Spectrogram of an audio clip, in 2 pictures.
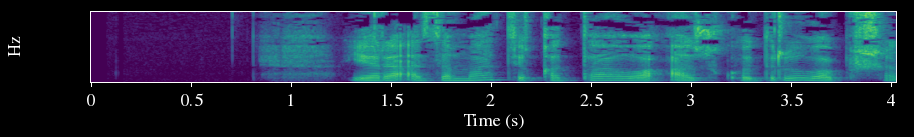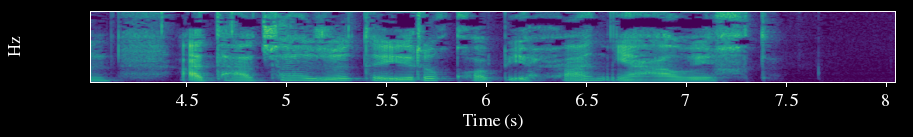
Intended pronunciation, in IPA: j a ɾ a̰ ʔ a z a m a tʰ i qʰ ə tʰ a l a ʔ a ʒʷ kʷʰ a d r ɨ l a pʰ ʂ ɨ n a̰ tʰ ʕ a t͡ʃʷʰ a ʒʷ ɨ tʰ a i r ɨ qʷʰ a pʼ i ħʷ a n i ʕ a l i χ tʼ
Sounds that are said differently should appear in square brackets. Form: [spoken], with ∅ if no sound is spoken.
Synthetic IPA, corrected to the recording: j a ɾ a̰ ʔ a z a m a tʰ i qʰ [a] tʰ a l a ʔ a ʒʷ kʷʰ a d r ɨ l a pʰ ʂ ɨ n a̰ tʰ ʕ a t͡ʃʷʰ a ʒʷ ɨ tʰ a i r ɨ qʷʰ a pʼ i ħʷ a n i ʕ a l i χ tʼ

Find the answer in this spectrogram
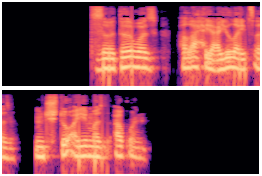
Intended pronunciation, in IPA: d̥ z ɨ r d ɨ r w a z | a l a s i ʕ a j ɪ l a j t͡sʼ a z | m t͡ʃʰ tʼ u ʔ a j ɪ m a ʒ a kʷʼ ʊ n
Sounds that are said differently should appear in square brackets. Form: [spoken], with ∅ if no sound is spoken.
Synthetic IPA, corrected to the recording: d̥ z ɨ r d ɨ r w a z | a l a [ħ] i ʕ a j ɪ l a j t͡sʼ a z | m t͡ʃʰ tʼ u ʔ a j ɪ m a [z] a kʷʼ ʊ n

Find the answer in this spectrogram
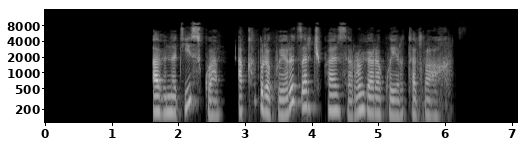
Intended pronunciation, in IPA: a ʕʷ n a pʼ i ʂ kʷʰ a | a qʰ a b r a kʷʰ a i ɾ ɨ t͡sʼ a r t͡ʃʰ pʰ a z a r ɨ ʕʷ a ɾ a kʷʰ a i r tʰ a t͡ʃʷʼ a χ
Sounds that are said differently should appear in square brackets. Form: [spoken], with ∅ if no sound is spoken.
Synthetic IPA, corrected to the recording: a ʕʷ n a [tʼ] i [s] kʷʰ a | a qʰ [ə] b r a kʷʰ a i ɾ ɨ t͡sʼ a r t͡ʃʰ pʰ a z a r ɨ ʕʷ a ɾ a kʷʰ a i r tʰ a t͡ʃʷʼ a χ

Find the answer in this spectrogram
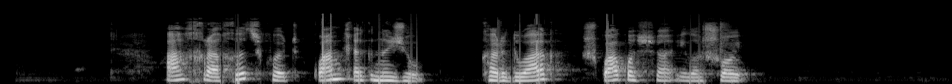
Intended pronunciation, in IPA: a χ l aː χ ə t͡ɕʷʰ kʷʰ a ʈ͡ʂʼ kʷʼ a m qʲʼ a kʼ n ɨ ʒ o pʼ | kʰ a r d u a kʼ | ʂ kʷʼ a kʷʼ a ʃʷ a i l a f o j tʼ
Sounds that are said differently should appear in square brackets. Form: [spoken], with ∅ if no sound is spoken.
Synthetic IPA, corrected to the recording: a χ [r] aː χ ə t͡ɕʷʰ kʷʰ a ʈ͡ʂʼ kʷʼ a m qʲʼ a kʼ n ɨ ʒ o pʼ | kʰ a r d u a kʼ | ʂ kʷʼ a kʷʼ a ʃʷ a i l a [ʂ] o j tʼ

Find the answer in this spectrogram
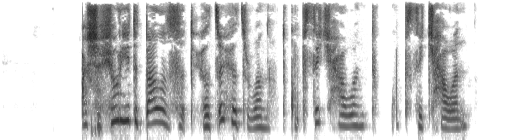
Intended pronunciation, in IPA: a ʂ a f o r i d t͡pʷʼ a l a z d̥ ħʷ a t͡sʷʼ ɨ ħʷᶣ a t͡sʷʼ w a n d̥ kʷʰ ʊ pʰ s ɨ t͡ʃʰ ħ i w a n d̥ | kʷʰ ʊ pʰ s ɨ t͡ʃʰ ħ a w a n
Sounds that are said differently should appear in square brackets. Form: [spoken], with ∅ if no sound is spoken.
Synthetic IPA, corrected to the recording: a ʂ a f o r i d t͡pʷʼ a l a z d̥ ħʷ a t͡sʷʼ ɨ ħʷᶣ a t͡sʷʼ w a n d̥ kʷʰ ʊ pʰ s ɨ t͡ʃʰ ħ [a] w a n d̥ | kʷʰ ʊ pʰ s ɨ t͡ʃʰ ħ a w a n

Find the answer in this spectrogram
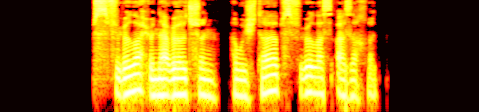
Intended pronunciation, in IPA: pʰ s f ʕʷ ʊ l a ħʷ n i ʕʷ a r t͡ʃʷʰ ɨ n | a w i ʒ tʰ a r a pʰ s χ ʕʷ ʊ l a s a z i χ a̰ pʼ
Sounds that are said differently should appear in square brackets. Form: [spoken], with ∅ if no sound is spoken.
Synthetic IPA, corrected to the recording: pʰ s f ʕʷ ʊ l a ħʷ n [a] ʕʷ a r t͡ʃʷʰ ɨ n | a w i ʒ tʰ a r a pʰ s [f] ʕʷ ʊ l a s a z [a] χ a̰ [tʼ]

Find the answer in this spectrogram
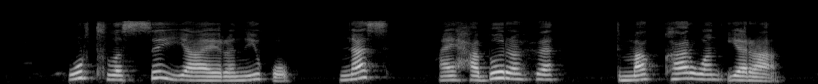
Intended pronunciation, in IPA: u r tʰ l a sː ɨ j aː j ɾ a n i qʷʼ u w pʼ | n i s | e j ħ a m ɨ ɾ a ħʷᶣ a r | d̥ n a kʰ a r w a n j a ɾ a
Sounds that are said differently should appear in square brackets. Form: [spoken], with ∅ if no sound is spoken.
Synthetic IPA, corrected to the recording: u r tʰ l a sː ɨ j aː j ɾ a n i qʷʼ [o] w pʼ | n [a] s | [a] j ħ a [b] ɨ ɾ a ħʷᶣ a [∅] | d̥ [m] a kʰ a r w a n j a ɾ a

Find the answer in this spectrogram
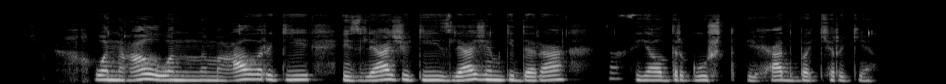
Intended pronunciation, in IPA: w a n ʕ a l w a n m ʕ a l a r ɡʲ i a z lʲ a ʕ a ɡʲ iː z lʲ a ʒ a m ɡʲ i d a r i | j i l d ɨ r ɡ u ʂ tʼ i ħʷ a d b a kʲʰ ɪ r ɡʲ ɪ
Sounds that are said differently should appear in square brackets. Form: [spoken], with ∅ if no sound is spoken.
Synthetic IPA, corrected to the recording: w a n ʕ a l w a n m ʕ a l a r ɡʲ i [i] z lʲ a [ʒ] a ɡʲ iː z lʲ a ʒ a m ɡʲ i d a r [a] | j [a] l d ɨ r ɡ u ʂ tʼ i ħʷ a d b a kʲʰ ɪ r ɡʲ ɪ

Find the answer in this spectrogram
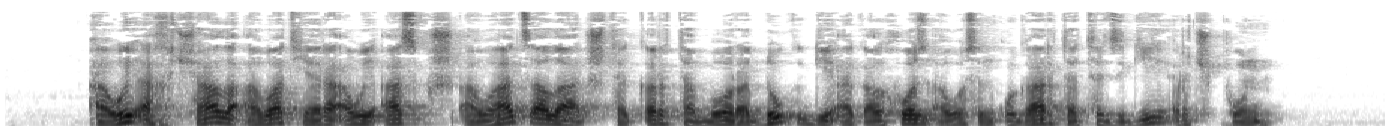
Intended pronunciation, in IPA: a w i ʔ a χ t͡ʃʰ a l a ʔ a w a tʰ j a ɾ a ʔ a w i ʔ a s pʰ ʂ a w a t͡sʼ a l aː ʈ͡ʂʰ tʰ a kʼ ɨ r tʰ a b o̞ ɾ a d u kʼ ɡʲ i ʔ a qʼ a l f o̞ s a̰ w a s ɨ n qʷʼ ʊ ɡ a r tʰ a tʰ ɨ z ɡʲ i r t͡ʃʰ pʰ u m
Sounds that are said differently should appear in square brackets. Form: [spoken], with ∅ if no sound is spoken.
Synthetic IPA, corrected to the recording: a w i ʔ a χ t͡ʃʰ a l a ʔ a w a tʰ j a ɾ a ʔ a w i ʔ a s pʰ ʂ a w a t͡sʼ a l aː ʈ͡ʂʰ tʰ a kʼ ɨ r tʰ a b o̞ ɾ a d u kʼ ɡʲ i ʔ a [kʼ] a l [χ] o̞ [z] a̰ w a s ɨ n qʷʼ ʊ ɡ a r tʰ a tʰ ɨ [d͡z] ɡʲ i r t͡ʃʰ pʰ u [n]

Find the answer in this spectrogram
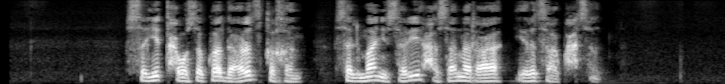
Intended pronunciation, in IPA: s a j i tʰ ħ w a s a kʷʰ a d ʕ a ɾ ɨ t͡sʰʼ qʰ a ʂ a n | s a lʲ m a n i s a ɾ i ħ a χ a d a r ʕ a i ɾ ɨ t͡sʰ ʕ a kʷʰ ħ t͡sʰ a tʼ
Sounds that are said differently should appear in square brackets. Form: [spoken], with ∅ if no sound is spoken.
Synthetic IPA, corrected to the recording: s a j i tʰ ħ w a s a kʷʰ a d ʕ a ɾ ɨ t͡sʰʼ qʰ a [χ] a n | s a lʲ m a n i s a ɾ i ħ a [s] a [n] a r ʕ a i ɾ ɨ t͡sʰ ʕ a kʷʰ ħ t͡sʰ a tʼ

